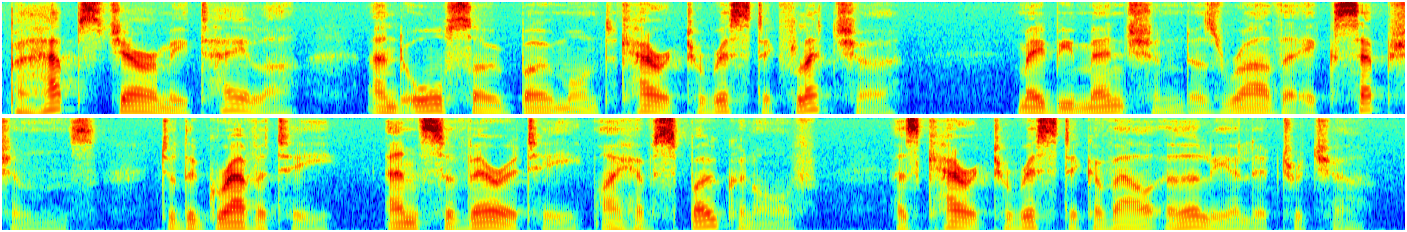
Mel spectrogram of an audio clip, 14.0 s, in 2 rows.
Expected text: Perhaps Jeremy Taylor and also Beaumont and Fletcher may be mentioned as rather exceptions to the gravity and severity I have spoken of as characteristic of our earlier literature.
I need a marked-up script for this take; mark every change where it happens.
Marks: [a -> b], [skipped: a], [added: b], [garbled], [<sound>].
Perhaps Jeremy Taylor and also Beaumont [and -> characteristic] Fletcher may be mentioned as rather exceptions to the gravity and severity I have spoken of as characteristic of our earlier literature.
